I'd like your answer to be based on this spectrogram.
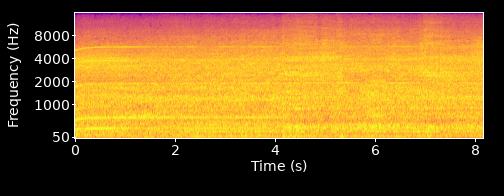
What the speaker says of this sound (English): I'm gonna go ahead and use my shop vac.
